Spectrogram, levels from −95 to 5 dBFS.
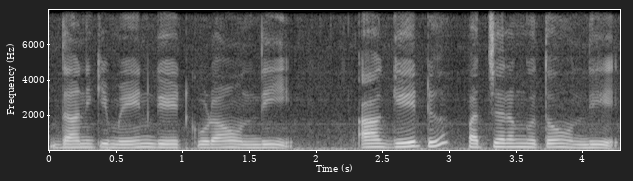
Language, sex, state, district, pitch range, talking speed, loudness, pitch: Telugu, female, Telangana, Mahabubabad, 175-200 Hz, 140 wpm, -17 LUFS, 185 Hz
